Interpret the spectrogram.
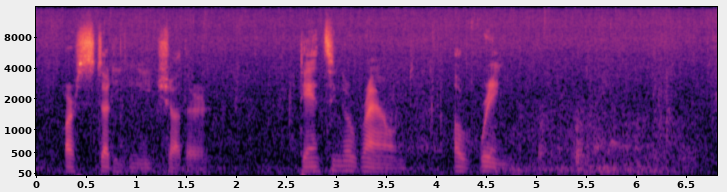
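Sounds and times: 
steady rain hissing: 0.0 - 6.8
speech: 0.3 - 1.9, 2.6 - 5.8
deep rolling thunder during a storm: 1.7 - 6.8.

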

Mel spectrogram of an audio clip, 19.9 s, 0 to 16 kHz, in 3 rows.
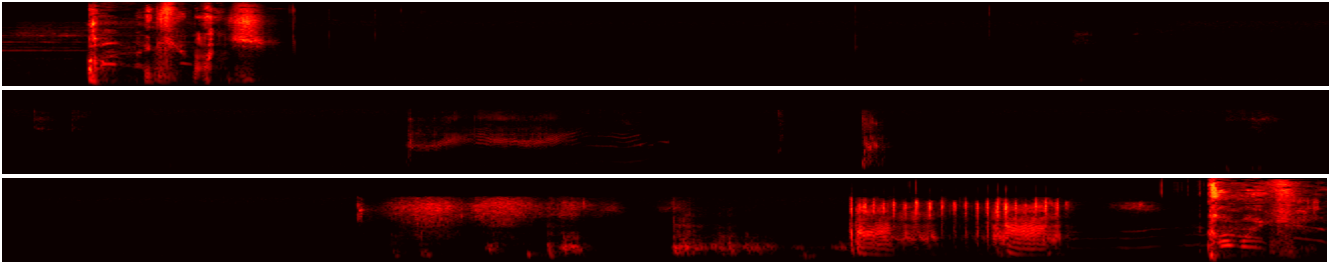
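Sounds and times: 
speech: 0.7 - 1.4
recorded loud wet sputtering fart noises: 10.9 - 11.2, 15.1 - 19.1.

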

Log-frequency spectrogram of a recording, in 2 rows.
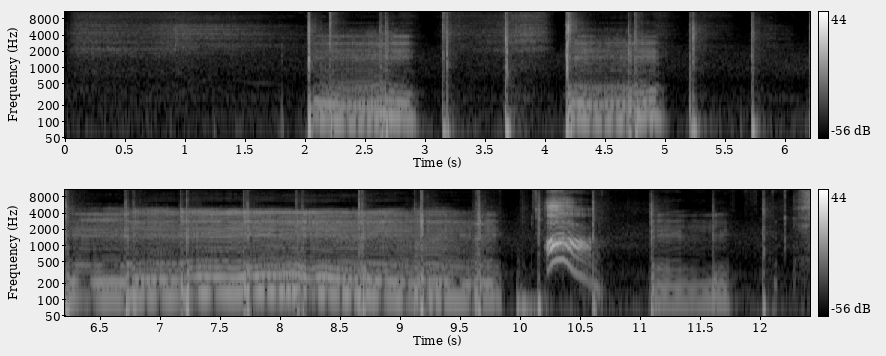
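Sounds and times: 
people humming together: 2.0 - 3.1, 4.2 - 5.1, 6.2 - 11.9.

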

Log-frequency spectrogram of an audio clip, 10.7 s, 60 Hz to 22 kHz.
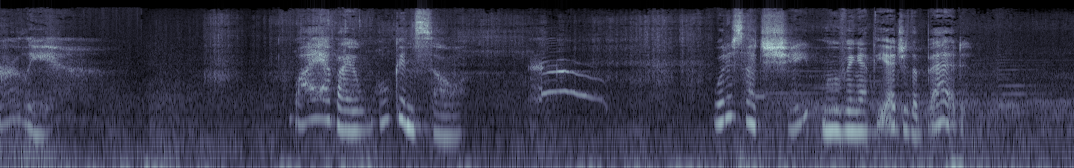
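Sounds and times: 
speech: 0.3 - 0.7, 3.1 - 4.7, 7.1 - 9.9
drawn-out cat meow: 5.3 - 6.2.

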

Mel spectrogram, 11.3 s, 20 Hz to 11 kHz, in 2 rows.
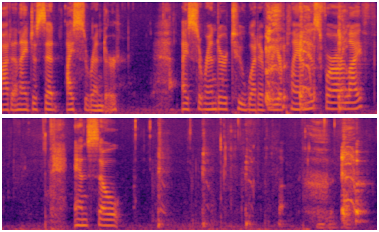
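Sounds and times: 
speech: 0.0 - 5.6, 6.3 - 7.5
coughing from a dry throat: 4.0 - 5.3, 10.3 - 11.2.

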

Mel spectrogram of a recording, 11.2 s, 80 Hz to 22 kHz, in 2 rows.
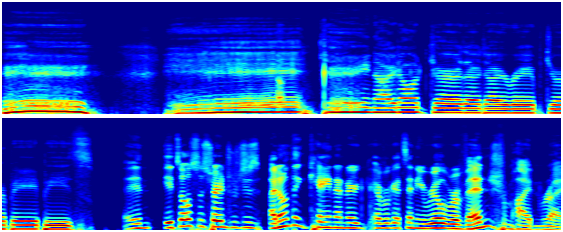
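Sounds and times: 
speech: 0.0 - 1.0, 3.8 - 11.1
person imitating heavy breathing: 0.0 - 3.6.

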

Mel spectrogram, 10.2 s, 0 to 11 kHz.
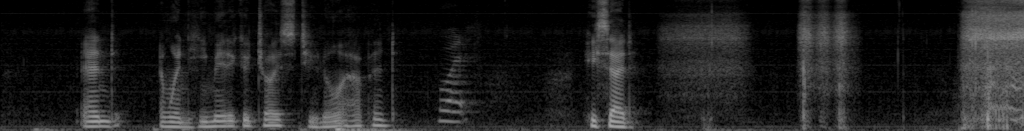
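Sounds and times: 
speech: 0.8 - 4.0, 5.9 - 6.8
person imitating sniffing: 6.6 - 8.6, 9.6 - 10.2.

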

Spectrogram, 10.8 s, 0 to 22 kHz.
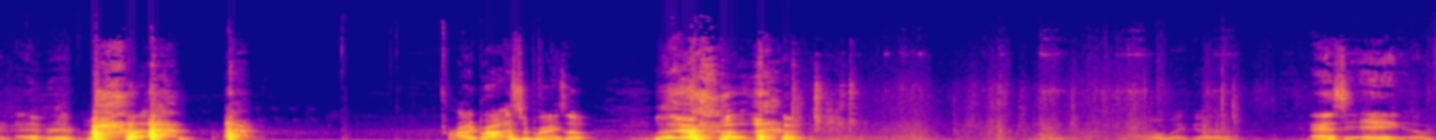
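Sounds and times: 
speech: 0.1 - 1.6, 3.4 - 6.2, 8.7 - 10.7
person coughing harshly: 0.6 - 2.0, 4.9 - 6.0.

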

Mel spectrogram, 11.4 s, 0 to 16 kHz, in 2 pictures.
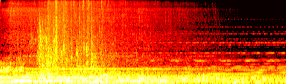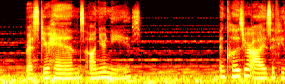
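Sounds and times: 
watery whoosh: 0.0 - 5.0
submarine engine starting up with a deep mechanical drone: 0.0 - 11.4
speech: 6.4 - 8.6, 10.1 - 11.4.

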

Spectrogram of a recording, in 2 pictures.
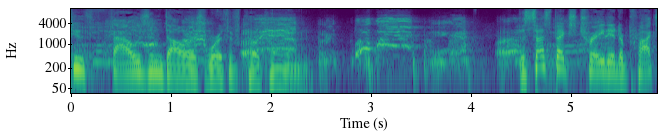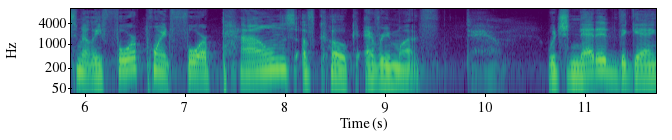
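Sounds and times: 
speech: 0.0 - 3.2, 4.5 - 10.0, 10.6 - 11.7
pig grunting and oinking: 0.0 - 5.6.

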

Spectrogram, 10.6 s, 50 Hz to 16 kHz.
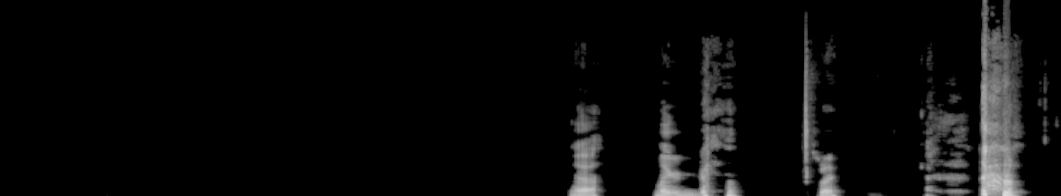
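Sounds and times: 
speech: 5.7 - 7.5, 8.2 - 8.5, 9.2 - 10.3
person coughing harshly: 9.3 - 10.3.

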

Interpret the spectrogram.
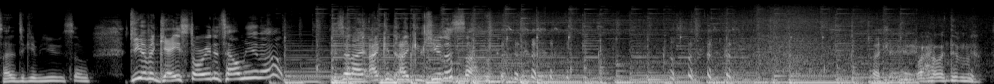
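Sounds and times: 
speech: 0.0 - 5.8, 6.7 - 7.6, 8.7 - 9.9
laughter: 4.1 - 7.9
ocean waves with continuous surf roar: 4.1 - 9.9.

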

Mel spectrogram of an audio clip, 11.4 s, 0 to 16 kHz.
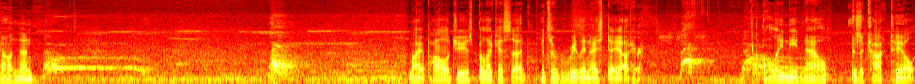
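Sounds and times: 
speech: 0.0 - 0.8, 5.1 - 8.2, 9.6 - 11.4
quiet outdoor noise: 0.0 - 11.4
faint high steady tones: 1.4 - 11.4
dog barking in a backyard: 3.4 - 4.6, 8.5 - 9.8.

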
